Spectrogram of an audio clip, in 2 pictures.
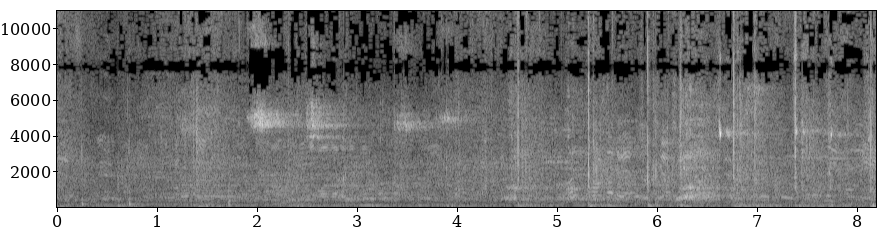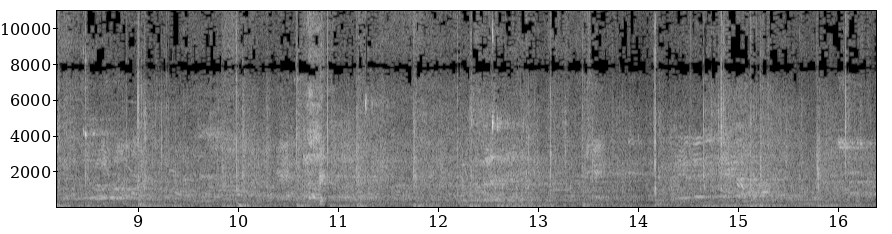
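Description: Basketballs bouncing on a wooden gym floor during a game, many separate thuds, with players' voices in the hall.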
